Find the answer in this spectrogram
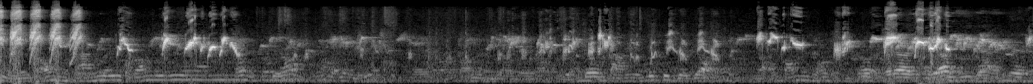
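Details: Red-whiskered bulbul duel singing, used as lure sound to train and excite other birds: a busy, continuous stream of quick chirped and whistled notes, several voices overlapping, with a low humming tone underneath.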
